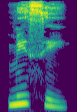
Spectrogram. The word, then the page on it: ಮಿಸಿ: misi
